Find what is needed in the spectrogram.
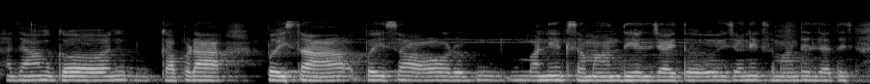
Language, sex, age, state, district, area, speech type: Maithili, female, 18-30, Bihar, Madhubani, rural, spontaneous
